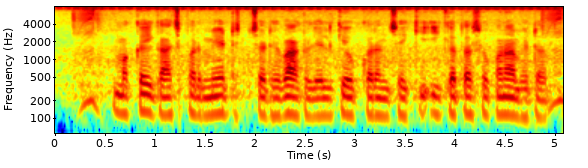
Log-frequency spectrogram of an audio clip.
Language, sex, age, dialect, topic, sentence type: Maithili, male, 18-24, Southern/Standard, agriculture, question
